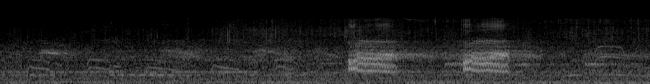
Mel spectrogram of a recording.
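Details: A crow in a town centre, evening of 23 January 2021, communicating with others arriving for the night: soft distant calling throughout, broken by two loud hoarse caws about a second apart.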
